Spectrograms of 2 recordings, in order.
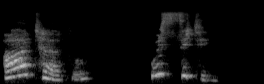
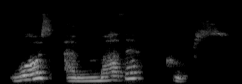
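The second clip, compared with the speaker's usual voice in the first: ordinary delivery, nothing marked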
